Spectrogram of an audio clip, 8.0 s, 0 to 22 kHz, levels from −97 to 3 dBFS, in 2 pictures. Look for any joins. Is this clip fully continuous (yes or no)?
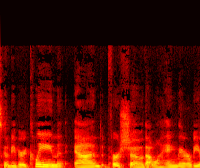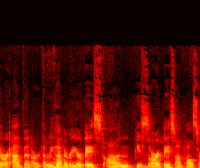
no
